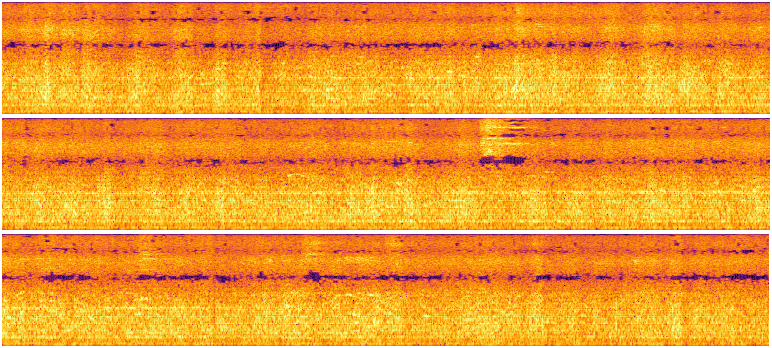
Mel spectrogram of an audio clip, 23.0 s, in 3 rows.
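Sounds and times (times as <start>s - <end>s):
train wheels rumbling and rattling: 0.0s - 23.0s.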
